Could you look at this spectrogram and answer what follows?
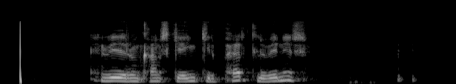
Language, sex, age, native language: Icelandic, male, 40-49, Icelandic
